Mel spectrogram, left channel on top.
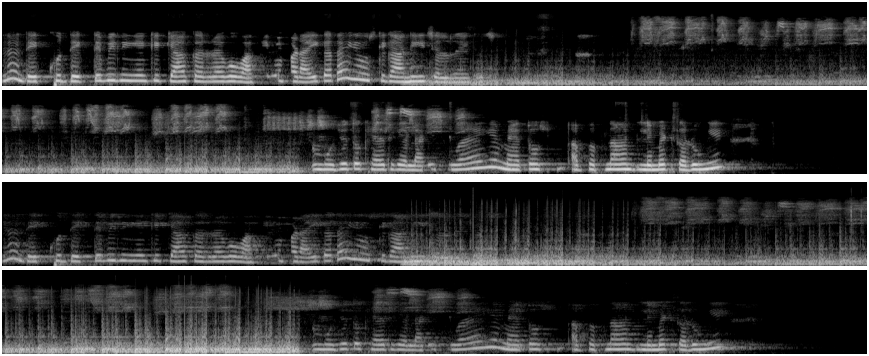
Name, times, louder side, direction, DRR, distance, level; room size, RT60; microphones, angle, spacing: voice 1, 0.0-4.9 5.7-5.9 11.7-16.4, left 8 dB, 80° left, 16 dB, 0.3 m, -20 dB
voice 2, 2.4-3.0 5.9-6.6 7.2-9.4 9.7-11.1, right 1 dB, 40° right, -3 dB, 2.8 m, -46 dB
sound 1, 4.0-11.6, right 6 dB, 60° right, 0.3 m, -22 dB
sound 2, 6.3-13.3, left 8 dB, 60° left, 1.8 m, -33 dB
12.0 x 7.7 x 6.3 m, 1.1 s
head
